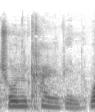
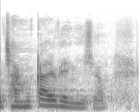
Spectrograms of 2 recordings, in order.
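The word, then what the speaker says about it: Calvin: 심지어 칼빈은, 우리가 잘 알고 있는 영어식으로는 존 칼빈, 원래 발음으로는 장 깔뱅이죠.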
